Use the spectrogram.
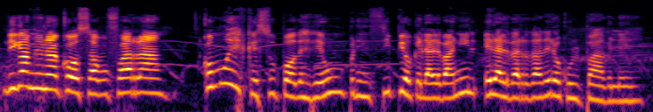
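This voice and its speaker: An actress playing a stern judge who questions the inspector in a measured way in an amateur radio play. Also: female voice, fairly high pitch, natural voice.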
